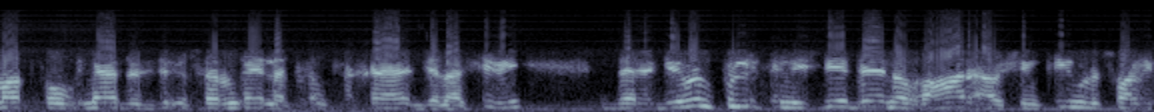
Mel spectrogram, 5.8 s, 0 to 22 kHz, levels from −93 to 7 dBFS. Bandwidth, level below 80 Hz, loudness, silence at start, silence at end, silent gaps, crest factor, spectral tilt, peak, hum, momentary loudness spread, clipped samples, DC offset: 15.5 kHz; -64 dBFS; -28 LUFS; 0 s; 0 s; none; 14 dB; -5.5 dB/octave; -16 dBFS; none; 6 LU; under 0.1%; under 0.1%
